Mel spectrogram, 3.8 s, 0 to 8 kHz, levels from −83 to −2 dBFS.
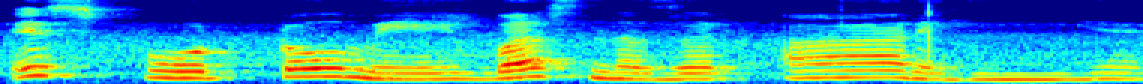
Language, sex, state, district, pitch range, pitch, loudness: Hindi, female, Madhya Pradesh, Umaria, 200-255 Hz, 235 Hz, -18 LUFS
